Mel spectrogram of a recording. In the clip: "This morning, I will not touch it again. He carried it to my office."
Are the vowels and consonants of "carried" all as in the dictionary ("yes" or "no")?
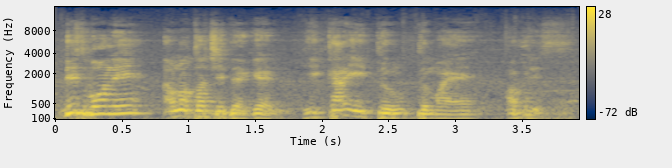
no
